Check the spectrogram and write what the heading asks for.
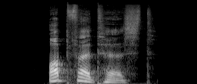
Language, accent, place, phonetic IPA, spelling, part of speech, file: German, Germany, Berlin, [ˈɔp͡fɐtəst], opfertest, verb, De-opfertest.ogg
- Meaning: inflection of opfern: 1. second-person singular preterite 2. second-person singular subjunctive II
